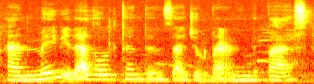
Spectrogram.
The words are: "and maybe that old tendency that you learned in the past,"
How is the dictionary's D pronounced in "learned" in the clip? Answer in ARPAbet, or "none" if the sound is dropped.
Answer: none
